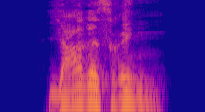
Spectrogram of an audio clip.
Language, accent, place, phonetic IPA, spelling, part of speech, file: German, Germany, Berlin, [ˈjaːʁəsˌʁɪŋ], Jahresring, noun, De-Jahresring.ogg
- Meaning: growth ring, tree ring, annual ring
